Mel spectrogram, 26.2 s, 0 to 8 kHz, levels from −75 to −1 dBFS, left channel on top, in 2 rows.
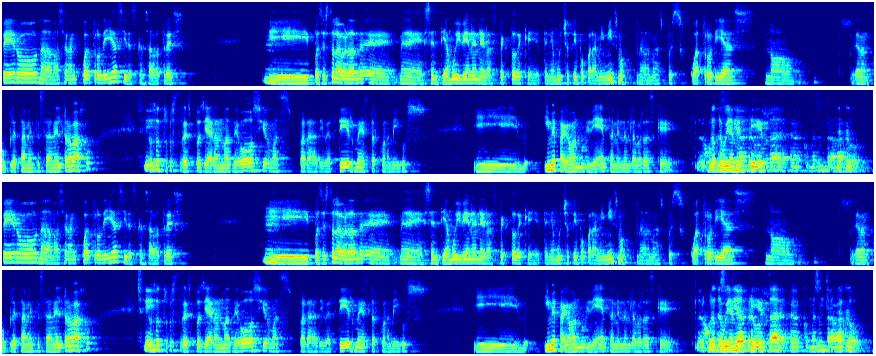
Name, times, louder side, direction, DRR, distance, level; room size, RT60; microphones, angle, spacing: voice 1, 0.0-2.7 4.0-12.0 12.6-14.5 14.9-19.4 20.2-23.2 23.7-24.6 25.6-25.9, left 1 dB, 5° left, 0.3 m, -32 dB
voice 2, 3.9-4.3 12.7-12.8 15.1-15.4 23.5-26.0, right 5 dB, 85° right, 0.6 m, -30 dB
9.8 x 4.9 x 3.5 m
head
